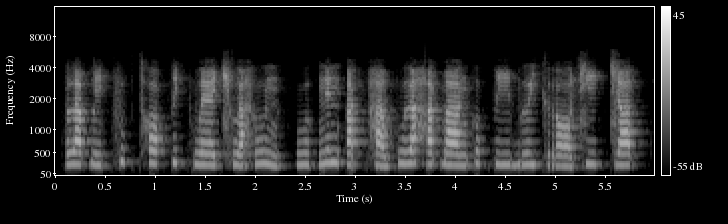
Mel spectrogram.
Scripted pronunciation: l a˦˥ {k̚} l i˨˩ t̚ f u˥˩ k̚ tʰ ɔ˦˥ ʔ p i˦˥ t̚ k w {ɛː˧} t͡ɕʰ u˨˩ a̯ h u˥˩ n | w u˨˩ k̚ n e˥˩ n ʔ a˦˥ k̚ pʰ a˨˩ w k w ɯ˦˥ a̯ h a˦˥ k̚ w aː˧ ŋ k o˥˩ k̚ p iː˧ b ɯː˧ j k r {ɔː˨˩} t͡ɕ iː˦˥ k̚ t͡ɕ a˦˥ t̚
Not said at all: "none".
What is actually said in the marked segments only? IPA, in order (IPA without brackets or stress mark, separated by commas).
p̚, ɛː˧, ɔː˨˩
